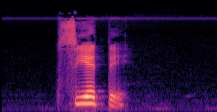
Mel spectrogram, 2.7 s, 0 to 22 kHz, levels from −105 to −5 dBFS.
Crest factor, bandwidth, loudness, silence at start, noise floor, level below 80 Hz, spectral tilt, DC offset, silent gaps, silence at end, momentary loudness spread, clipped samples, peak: 22 dB; 13 kHz; -24 LUFS; 0.75 s; -73 dBFS; -74 dBFS; -3 dB/octave; under 0.1%; none; 1.2 s; 17 LU; under 0.1%; -8 dBFS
